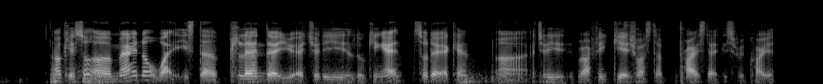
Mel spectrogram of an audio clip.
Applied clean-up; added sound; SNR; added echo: neural mask model RNNoise.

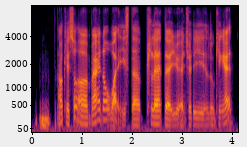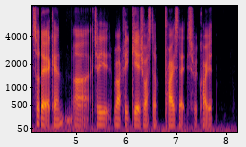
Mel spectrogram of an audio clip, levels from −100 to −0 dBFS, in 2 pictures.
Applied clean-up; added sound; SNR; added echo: neural diffusion model UNIVERSE++.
